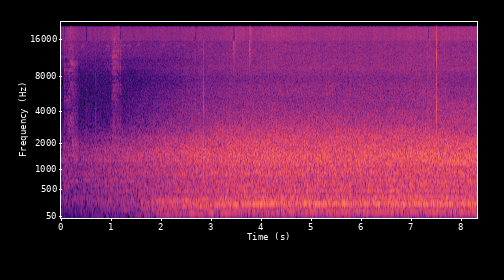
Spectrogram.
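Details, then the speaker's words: Vintage seven-blade Hunter box fan, started on high speed. A soft airy whoosh builds, then holds steady with a faint low hum; normal, quiet running. Low speed is slow when first started because it needs oil. "low speed runs really slow when you first start it up because it needs oil obviously but once it's been running for a while it speeds up a little bit still very quiet it moves a nice gentle breeze"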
